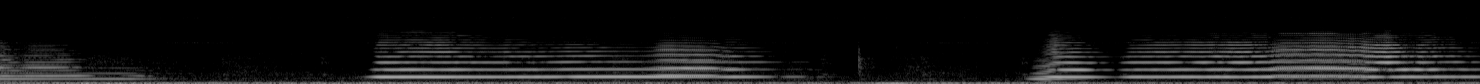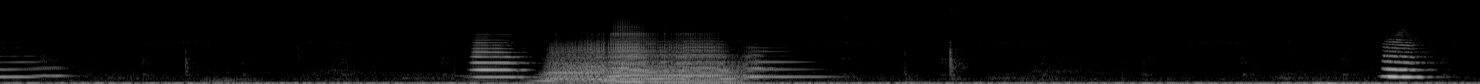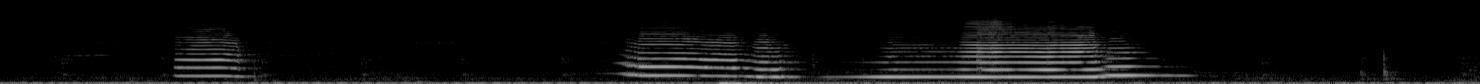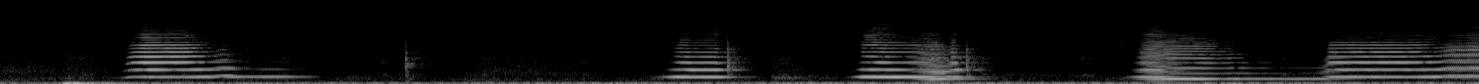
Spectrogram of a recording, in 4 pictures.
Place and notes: Mladinska, Maribor, Slovenia - late night creaky lullaby for cricket/26
times of "hüzün" and tearing cricket song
